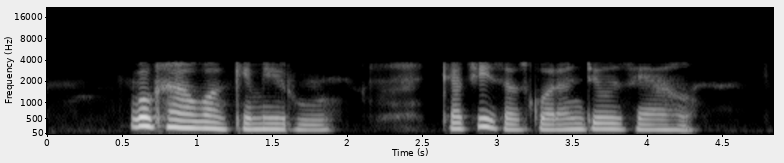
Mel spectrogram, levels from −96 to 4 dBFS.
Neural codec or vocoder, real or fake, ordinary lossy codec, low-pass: codec, 24 kHz, 1.2 kbps, DualCodec; fake; none; 3.6 kHz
